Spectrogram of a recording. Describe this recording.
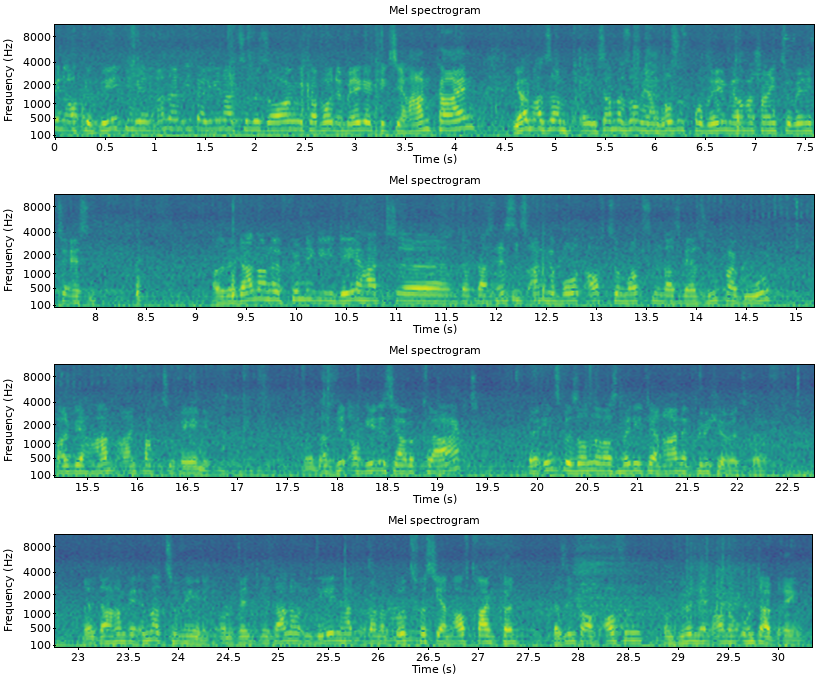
We are joining here a guided tour through the city’s art and artists’ quartiers, the “Martin-Luther Viertel” in Hamm. Chairman Werner Reumke leads members of the area’s support associations (“Förderverein des Martin-Luther-Viertels”) through the neighborhood. Only two weeks to go till the big annual Arts-Festival “La Fete”… Wir folgen hier einer ausserordentlichen Stadtführung durch das Martin-Luther-Viertel, das Kunst und Künstlerviertel der Stadt. Werner Reumke, Vorsitzender des Fördervereins begeht das Quatier zusammen mit Vereinsmitgliedern. Nur noch zwei Wochen bis zum grossen jährlichen Kunst- und Kulturfest “La Fete”… recordings are archived at:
